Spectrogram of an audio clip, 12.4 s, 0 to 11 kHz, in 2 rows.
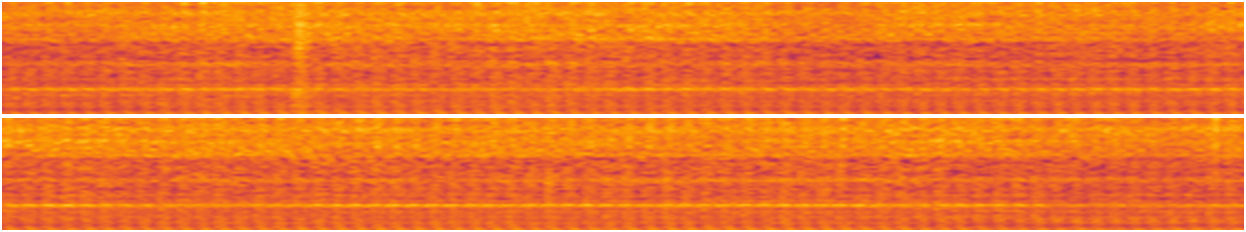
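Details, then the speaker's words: Yamaha Vixion (old) 4-stroke, fully hot after 10–15 minutes, at low idle: a thin steady whistle over the idle pulse, loudest at the radiator water pump. It vanishes at 2000–3000 rpm; a water pump seal leak is suspected and the pump is to be disassembled. "ini posisi mesin udah panas Kelihatannya sih di sini ya ini di bagian pompa air pompa air radiator ya"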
